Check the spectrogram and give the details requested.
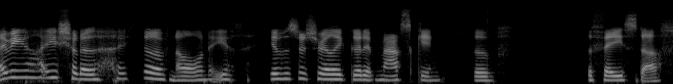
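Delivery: put-on pathetic, sniveling, small, soft little-child voice. In a roleplay scene, a character looks at you and speaks, sniveling like a pathetic little child. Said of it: "sniveling, pathetic little child".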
